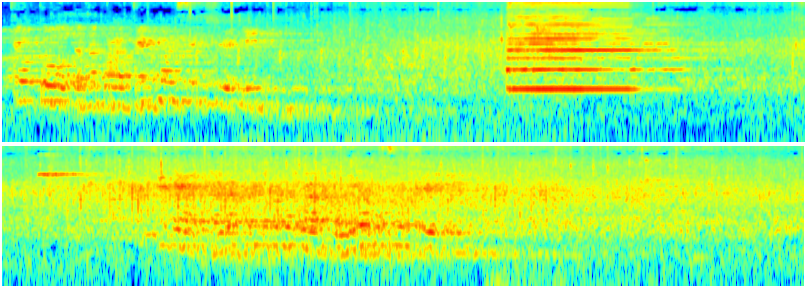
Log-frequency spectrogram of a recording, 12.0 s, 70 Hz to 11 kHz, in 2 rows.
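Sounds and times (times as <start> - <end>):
arena horn blast: 3.7 - 5.5.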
